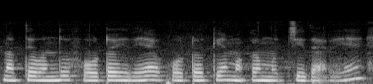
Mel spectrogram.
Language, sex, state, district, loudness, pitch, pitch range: Kannada, female, Karnataka, Koppal, -13 LUFS, 190 Hz, 185-200 Hz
